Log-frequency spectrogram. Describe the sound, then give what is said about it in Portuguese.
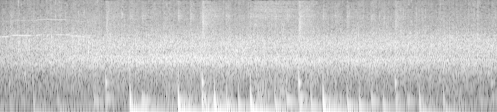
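A burst of applause for the program's listener-sponsors, steady and fairly loud, with many overlapping hand claps filling the whole stretch and low thumps scattered underneath, no voices present. “Salva de palmas para todos os nossos padrinhos.”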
